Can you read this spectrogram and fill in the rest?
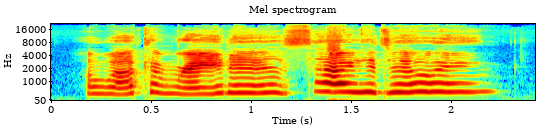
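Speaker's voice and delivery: tearful crying voice. Welcoming raiders while tearing up with joy, tearful and crying. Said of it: "I'm crying".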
